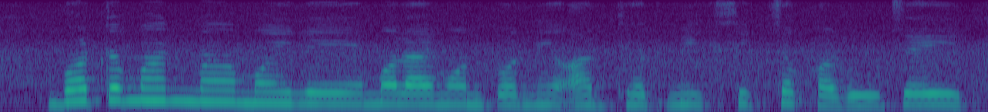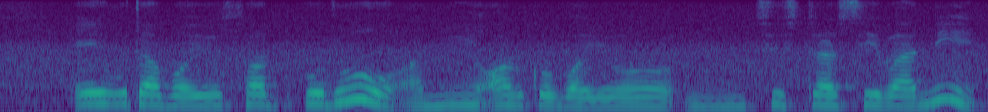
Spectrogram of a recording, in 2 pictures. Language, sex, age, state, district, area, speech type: Nepali, female, 30-45, West Bengal, Darjeeling, rural, spontaneous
